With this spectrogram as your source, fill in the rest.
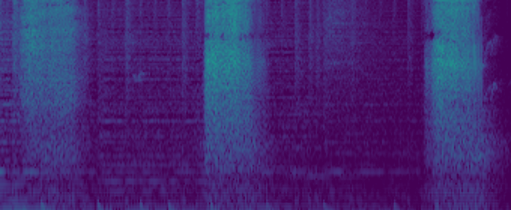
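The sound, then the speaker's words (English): A rhinoceros beetle hisses in three sharp, breathy bursts spaced a few seconds apart, fairly loud, while faint bird chirps twitter in the background between them. “So you're saying that your physics students are a group of rhinoceros beetles”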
